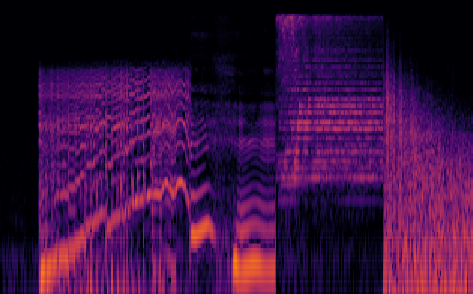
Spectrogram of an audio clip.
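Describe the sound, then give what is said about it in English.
A synthetic rising whine and warbling electronic tones build up, then give way to a loud, noisy explosion blast that rumbles out at the end. No one speaks. “I love that explosion at the end.”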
